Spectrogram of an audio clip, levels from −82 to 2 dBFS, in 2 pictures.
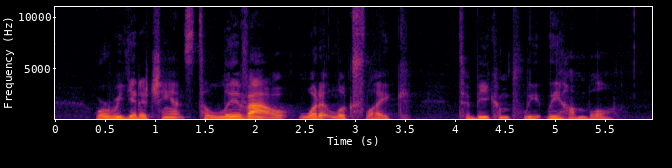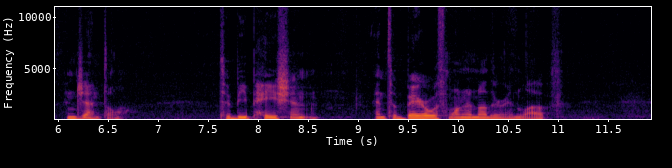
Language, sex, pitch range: English, male, 140-160 Hz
